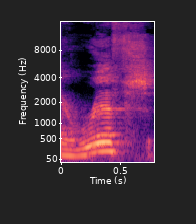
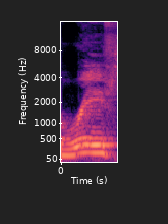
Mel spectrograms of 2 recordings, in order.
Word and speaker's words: Riiffs: really good clone by riffs or reefs I think it's pronounced riffs as in this is their riff of Prada alone this is called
